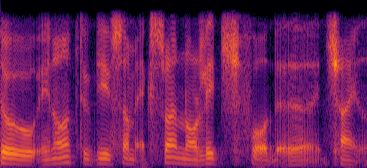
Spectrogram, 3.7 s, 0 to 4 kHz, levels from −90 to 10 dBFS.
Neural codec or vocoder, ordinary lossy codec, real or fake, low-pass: codec, 16 kHz, 0.8 kbps, ZipCodec; none; fake; 3.6 kHz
